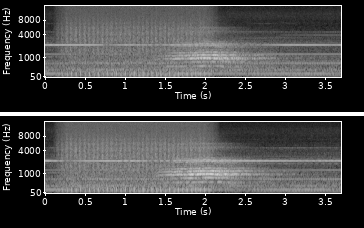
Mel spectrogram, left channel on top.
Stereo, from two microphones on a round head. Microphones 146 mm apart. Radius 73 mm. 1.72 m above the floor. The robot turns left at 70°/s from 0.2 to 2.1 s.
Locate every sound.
1.4 s a cat meowing: 120° right, 6.5 m; by 2.4 s 170° right, 6.5 m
